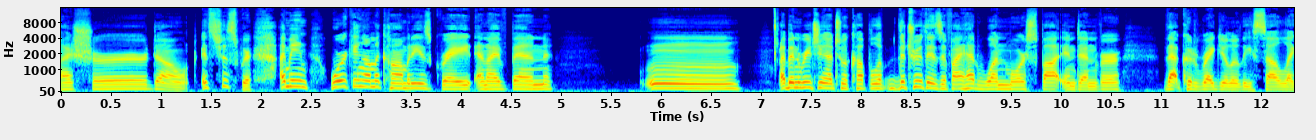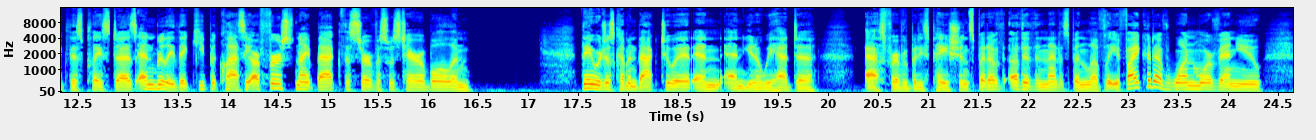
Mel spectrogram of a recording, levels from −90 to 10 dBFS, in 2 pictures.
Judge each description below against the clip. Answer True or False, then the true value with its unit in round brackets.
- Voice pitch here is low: False (145 Hz)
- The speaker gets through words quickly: True (230 wpm)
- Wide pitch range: True (6.8 semitones)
